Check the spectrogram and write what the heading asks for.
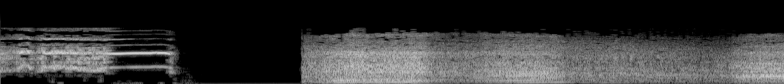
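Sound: rooster crowing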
